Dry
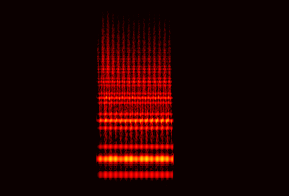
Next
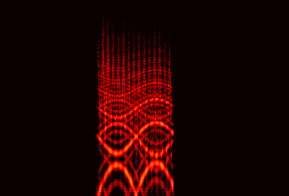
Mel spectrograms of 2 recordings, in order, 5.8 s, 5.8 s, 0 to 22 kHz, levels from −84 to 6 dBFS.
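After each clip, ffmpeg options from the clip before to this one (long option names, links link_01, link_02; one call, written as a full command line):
ffmpeg -i in.wav -af "aphaser=in_gain=1:out_gain=1:delay=4.2:decay=0.39:speed=0.92:type=triangular,acompressor=threshold=-29dB:ratio=6,aeval=exprs='val(0)*sin(2*PI*680*n/s+680*0.8/0.64*sin(2*PI*0.64*n/s))':channel_layout=same" out.wav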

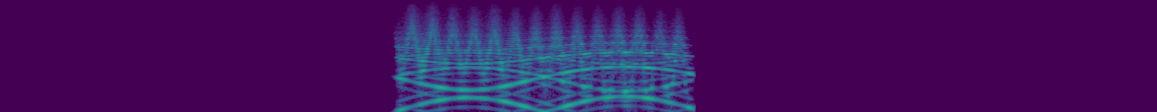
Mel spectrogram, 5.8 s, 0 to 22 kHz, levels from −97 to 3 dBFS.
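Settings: ffmpeg -i in.wav -af "agate=range=-33dB:threshold=-39dB:ratio=3:detection=peak,volume=-4dB" out.wav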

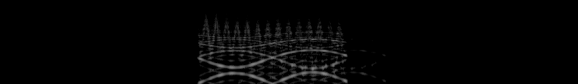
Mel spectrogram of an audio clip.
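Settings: ffmpeg -i in.wav -filter_complex "[0:a]acrossover=split=300|1400|4500[link_01][link_02][link_03][link_04];[link_03]alimiter=level_in=16.5dB:limit=-24dB:level=0:latency=1,volume=-16.5dB[link_05];[link_01][link_02][link_05][link_04]amix=inputs=4:normalize=0,asplit=2[link_06][link_07];[link_07]adelay=390.7,volume=-24dB,highshelf=frequency=4000:gain=-8.79[link_08];[link_06][link_08]amix=inputs=2:normalize=0,volume=1.5dB" out.wav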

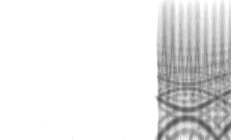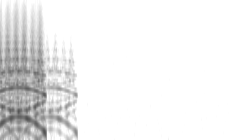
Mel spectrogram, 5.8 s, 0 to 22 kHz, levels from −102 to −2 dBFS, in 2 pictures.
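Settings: ffmpeg -i in.wav -af "acompressor=threshold=-39dB:ratio=6,volume=4dB" out.wav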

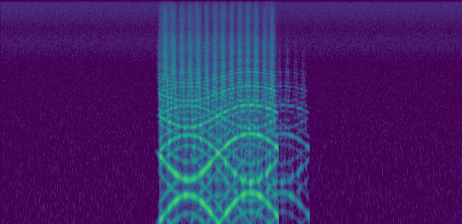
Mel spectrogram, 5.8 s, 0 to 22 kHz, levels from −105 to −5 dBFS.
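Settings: ffmpeg -i in.wav -filter_complex "[0:a]acrossover=split=560|5100[link_01][link_02][link_03];[link_03]alimiter=level_in=20.5dB:limit=-24dB:level=0:latency=1:release=84,volume=-20.5dB[link_04];[link_01][link_02][link_04]amix=inputs=3:normalize=0,aexciter=amount=1.5:drive=7.5:freq=8800,volume=5dB" out.wav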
